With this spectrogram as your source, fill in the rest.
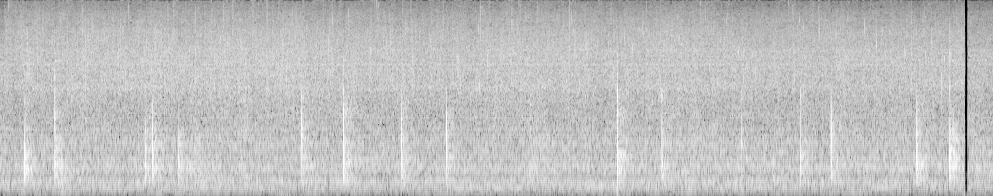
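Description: A steady sizzle of finely chopped onions frying in butter in a hot pan, with occasional sharp pops and crackles throughout.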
